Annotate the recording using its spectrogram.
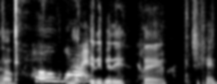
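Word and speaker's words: Tuon: The T silent.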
